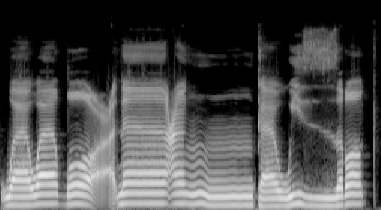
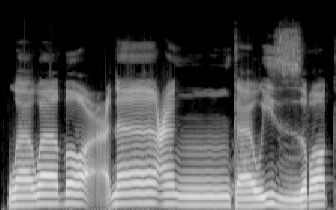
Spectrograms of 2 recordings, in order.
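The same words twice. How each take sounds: First: The w sound is strong, with rounded lips. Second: The w sound is weak, with flat lips. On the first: The speaker calls it right. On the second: The speaker calls it wrong. "jangan sampai dibaca begini ... Nggak ada wawnya di sana. Kurang sempurna"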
